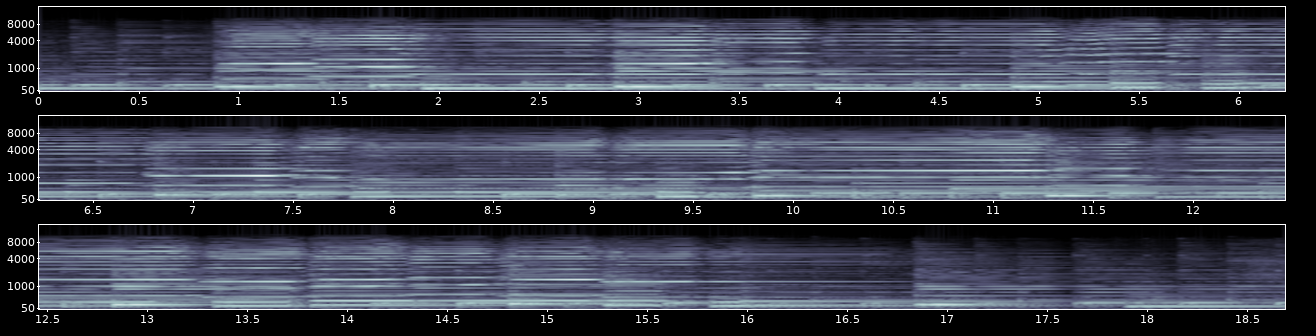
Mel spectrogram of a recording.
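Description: Harmonica playing the melody over acoustic guitar accompaniment: an instrumental break between verses of a folk song.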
